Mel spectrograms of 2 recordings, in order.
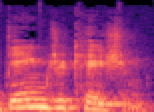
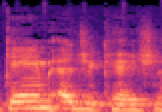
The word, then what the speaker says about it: Gameducation: and by the way it's pronounced game ucation it's just one word it's not game education it's definitely not game education game education I'm trying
